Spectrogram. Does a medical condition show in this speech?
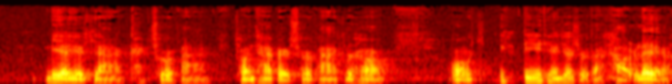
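Yes: hearing impairment; Skype video calls hard.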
